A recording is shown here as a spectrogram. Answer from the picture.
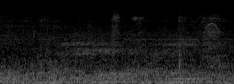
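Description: Footsteps on a polished stone floor in a large, echoing hall, with a few faint clicks over a steady low rumble and faint distant voices.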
